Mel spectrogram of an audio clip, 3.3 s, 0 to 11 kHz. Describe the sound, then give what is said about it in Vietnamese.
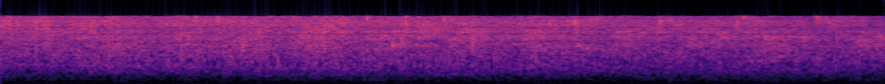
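A large audience at a 2017 Children's Day event at Giác Ngộ pagoda claps continuously, a dense, steady wash of applause lasting the whole moment with no voices standing out. “Hãy cho một tràng pháo tay thật lớn.”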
